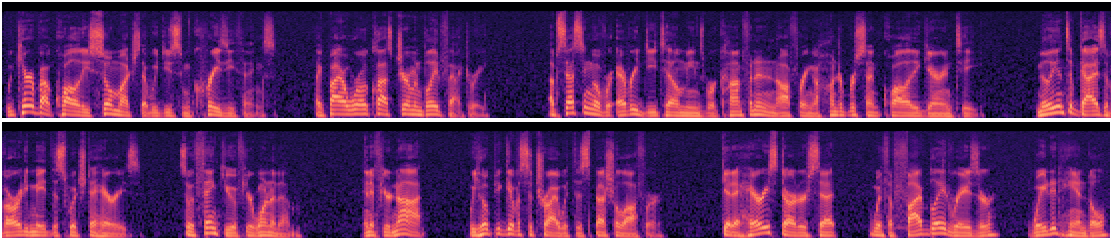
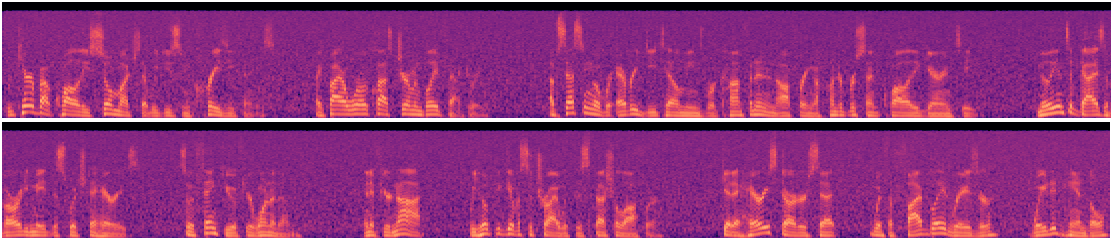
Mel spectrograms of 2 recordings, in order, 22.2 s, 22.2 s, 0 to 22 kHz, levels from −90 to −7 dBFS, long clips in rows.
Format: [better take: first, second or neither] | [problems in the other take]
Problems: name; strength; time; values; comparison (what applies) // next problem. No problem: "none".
first | hiss; loud; throughout; 8 dB below the speech; faint in the first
